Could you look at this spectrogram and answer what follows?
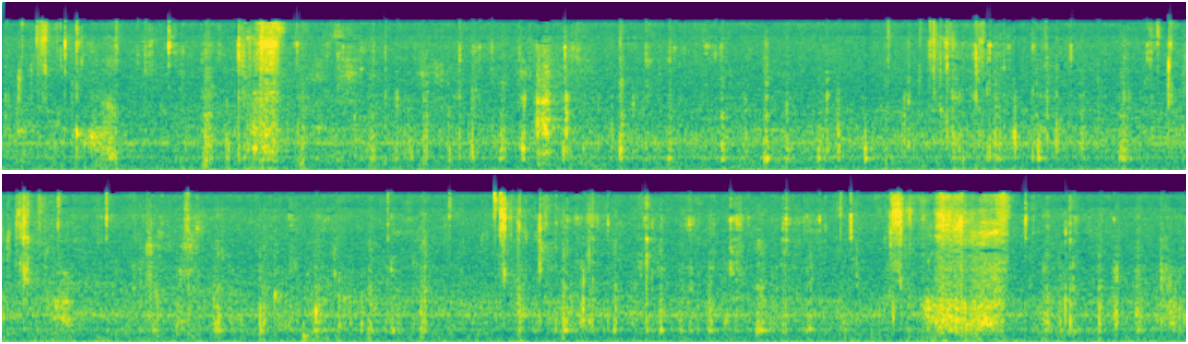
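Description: Close-up eating sounds: soft, creamy cake bitten and chewed off a spoon, with wet mouth clicks and spoon scrapes, over a steady low hum. A longer, louder wet mouthful comes about fourteen seconds in.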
